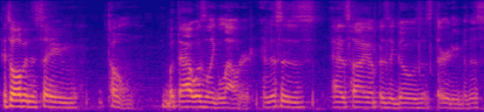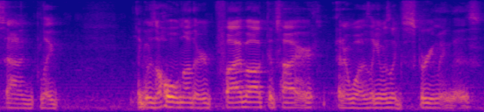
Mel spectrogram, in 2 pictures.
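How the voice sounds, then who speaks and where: A man's voice: mid-range voice, little pitch movement, moderate pace, creaky, a little mellow, slight background noise. A man on a paranormal investigation, talking casually and hesitantly with many fillers. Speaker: investigator relaying spirit box words. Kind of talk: casual chat.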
